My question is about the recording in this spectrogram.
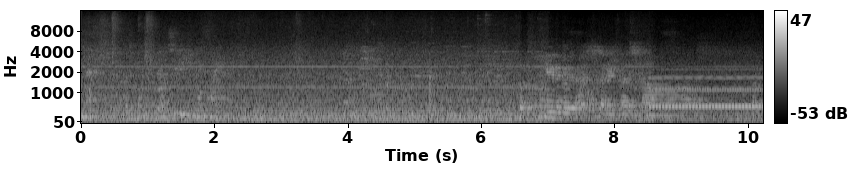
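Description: A Keihan 8000 series electric train running at a station platform, with a station announcement over it. About seven seconds in, a set of steady electronic-sounding tones starts up, holds, and then steps to new pitches.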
